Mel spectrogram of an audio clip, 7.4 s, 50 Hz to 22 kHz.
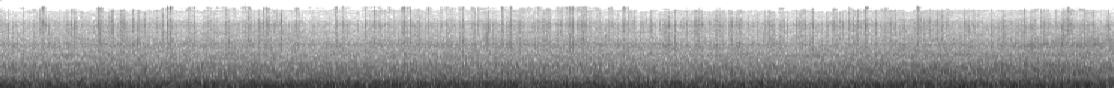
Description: There is a strange humming noise coming from engine/front of my car. However I was unable to locate where it is exactly coming from. I can hear it from 15 km/h but most clearly at around 80 km/h.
